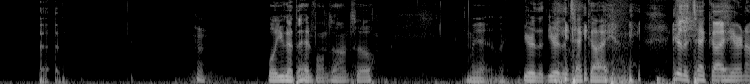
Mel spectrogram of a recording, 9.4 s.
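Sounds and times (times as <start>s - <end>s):
person burping: 0.5s - 0.9s
speech: 2.5s - 2.7s, 3.4s - 4.8s, 5.8s - 9.3s.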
